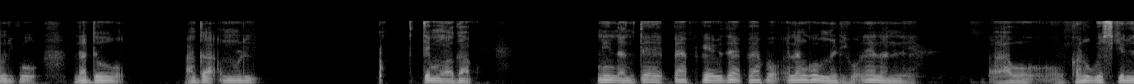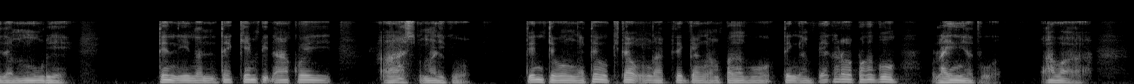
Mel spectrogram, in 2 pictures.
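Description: No technical faults can be heard in this recording.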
